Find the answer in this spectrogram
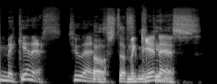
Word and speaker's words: McInnis: I'm sure it's not McAnus. Well, it's McAinnis. How would you pronounce it? This is Stuffy McAnus. Sounds right to me. Oh, wait, no, it's two Mackinus. ends. It's Stuffy McInnis.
